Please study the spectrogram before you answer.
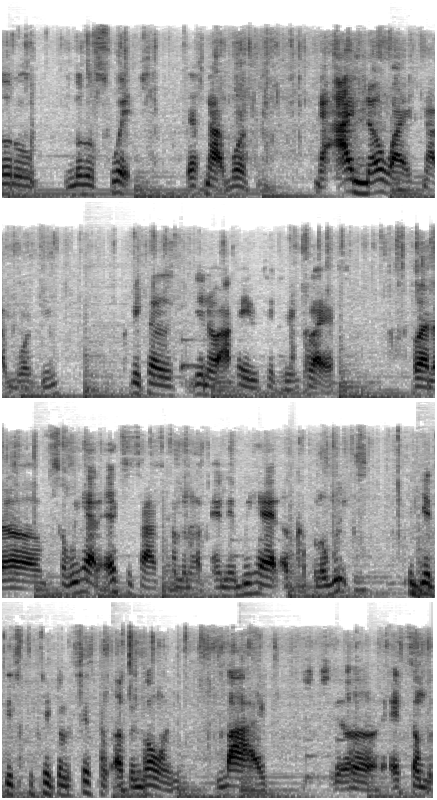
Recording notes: The audio is a little crappy but I’ll was in traffic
